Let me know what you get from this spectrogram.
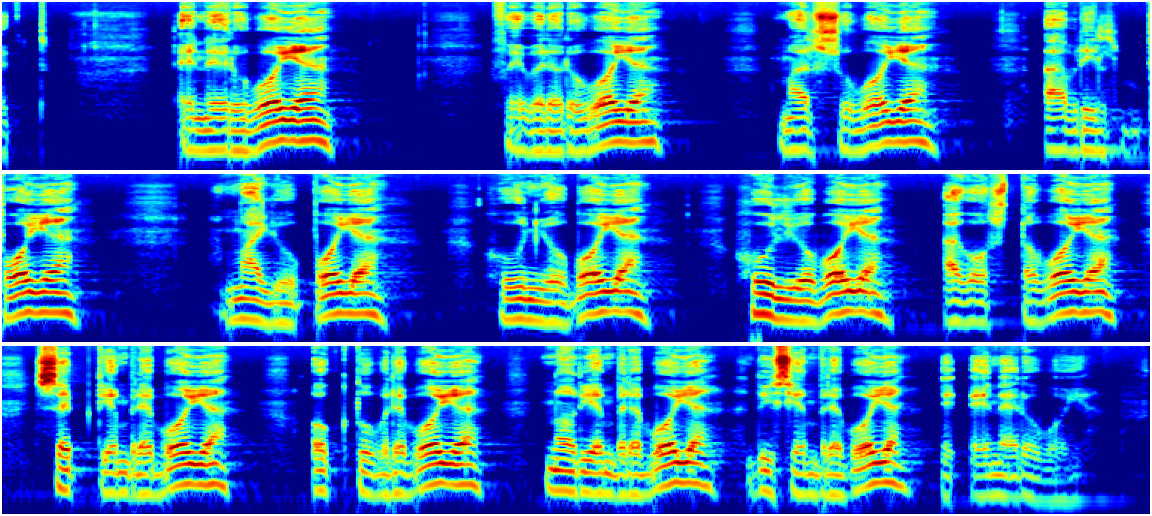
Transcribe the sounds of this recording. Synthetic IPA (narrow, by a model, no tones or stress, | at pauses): kt̪ | eneɾuβoja | feβɾeɾoβoja | maɾsoβoja | aβɾilboja | majṵboja | xunjoboja | xuljoβoja | aɣost̪oβoja | sep̚t̪jembɾeβoja | okt̪uβɾeβoja | noβjembɾeβojad̪isjembɾebojaeeneɾoβo̰ja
